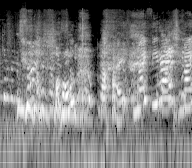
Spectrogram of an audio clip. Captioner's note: laughing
